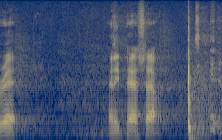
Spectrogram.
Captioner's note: laughter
